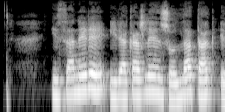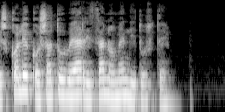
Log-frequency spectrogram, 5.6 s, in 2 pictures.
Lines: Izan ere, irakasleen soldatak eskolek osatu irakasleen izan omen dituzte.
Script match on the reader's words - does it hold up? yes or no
no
